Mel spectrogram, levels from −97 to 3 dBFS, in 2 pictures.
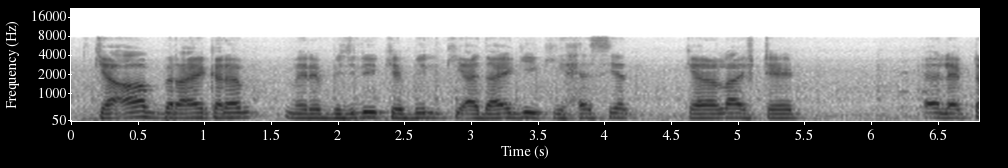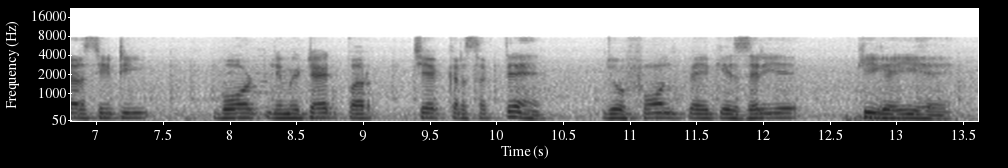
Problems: constant background noise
